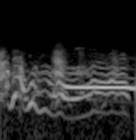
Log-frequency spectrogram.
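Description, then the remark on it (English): Several huskies howl together in long, wavering, overlapping cries, with a few short yips at the start, fairly loud with no talking. “There was a lot of little signals he kept on trying to send out as an opposition politician, such as going to work on a bicycle, being photographed with huskies in the Arctic.”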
